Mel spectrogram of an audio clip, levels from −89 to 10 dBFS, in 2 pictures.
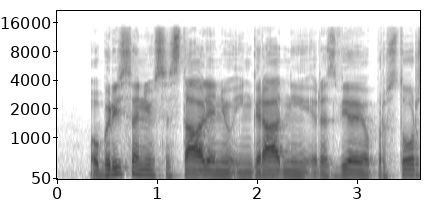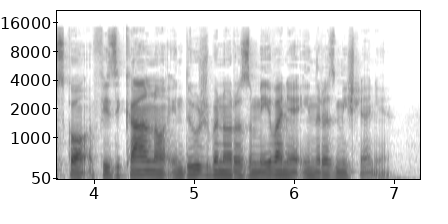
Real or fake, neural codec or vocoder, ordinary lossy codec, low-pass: real; none; none; 14.4 kHz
